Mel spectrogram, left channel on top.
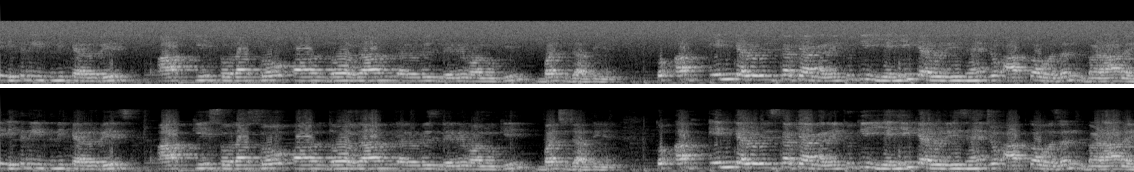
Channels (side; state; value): left; noise; hiss, 8 dB below the sound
